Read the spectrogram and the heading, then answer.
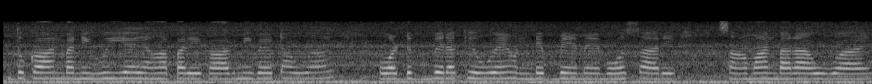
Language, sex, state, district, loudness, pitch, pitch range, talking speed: Kumaoni, female, Uttarakhand, Tehri Garhwal, -25 LUFS, 130 Hz, 125-135 Hz, 170 wpm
